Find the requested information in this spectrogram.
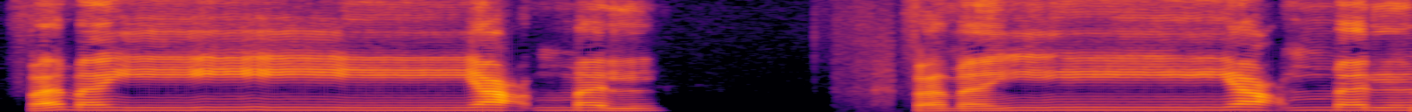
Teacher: इसमें हम इदगाम बा गुन्ना करेंगे, गुन्ना करते हुए मिलाएंगे। इसको इदगाम बा गुन्ना कहते हैं, ठीक है ना, इदगाम बा गुन्ना।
